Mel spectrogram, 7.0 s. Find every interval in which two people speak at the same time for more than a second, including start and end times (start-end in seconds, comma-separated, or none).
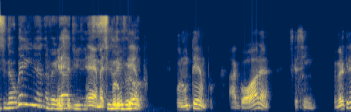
1.1-3.0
